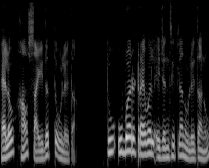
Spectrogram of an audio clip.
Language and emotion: Goan Konkani, neutral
